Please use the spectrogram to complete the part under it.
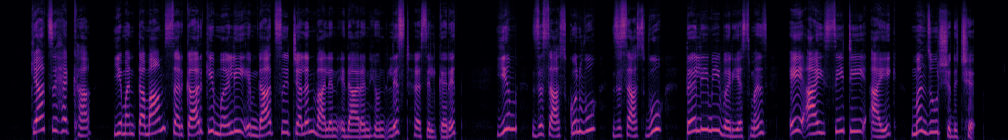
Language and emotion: Kashmiri, neutral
